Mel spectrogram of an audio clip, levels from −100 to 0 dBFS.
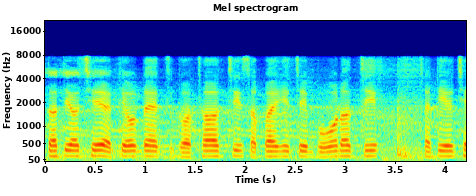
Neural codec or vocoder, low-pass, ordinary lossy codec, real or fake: codec, 16 kHz, 0.9 kbps, LongCat-Audio-Codec; none; none; fake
